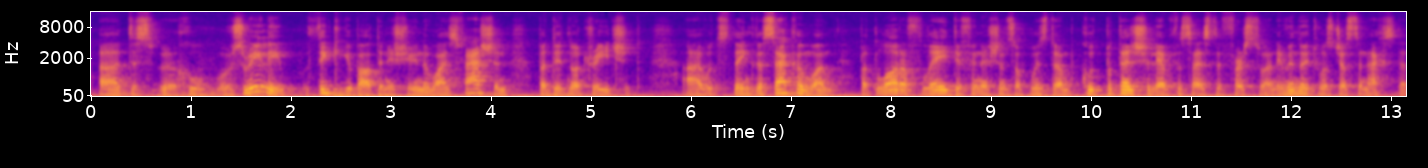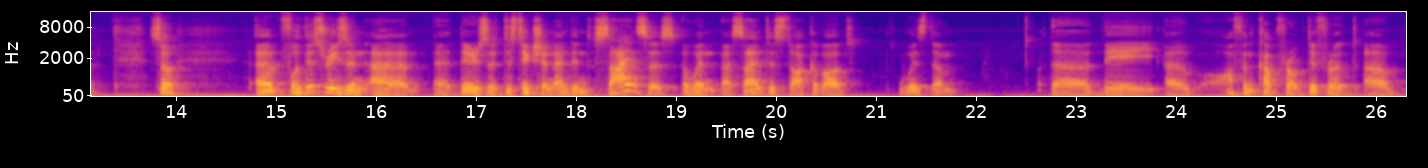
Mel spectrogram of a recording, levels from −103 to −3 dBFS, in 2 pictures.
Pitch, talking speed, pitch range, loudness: 125 Hz, 170 wpm, 110-145 Hz, -26 LUFS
